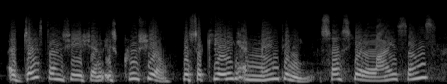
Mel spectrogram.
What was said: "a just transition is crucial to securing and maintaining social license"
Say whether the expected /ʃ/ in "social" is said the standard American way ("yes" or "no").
no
